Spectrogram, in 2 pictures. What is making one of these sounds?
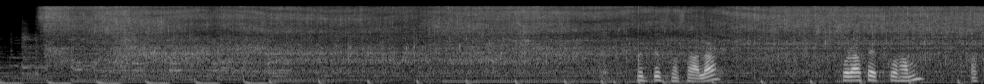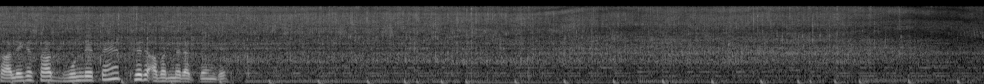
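Chicken sizzles in a hot pan.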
